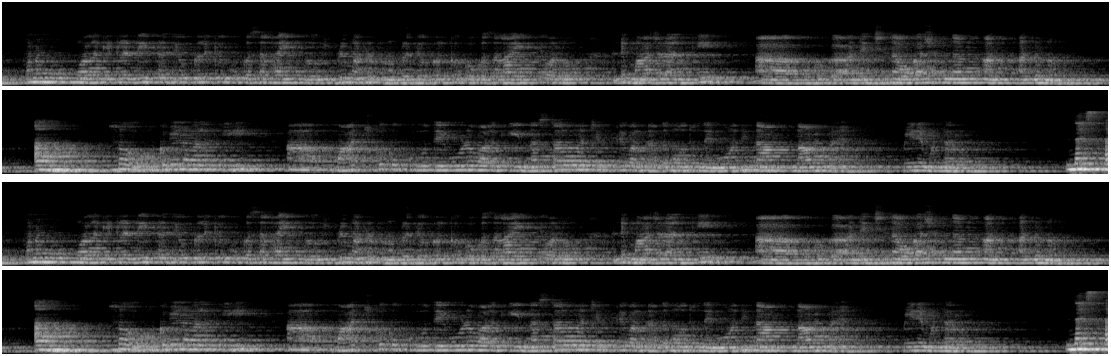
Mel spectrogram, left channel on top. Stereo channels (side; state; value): both; identical; correlation 1.00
